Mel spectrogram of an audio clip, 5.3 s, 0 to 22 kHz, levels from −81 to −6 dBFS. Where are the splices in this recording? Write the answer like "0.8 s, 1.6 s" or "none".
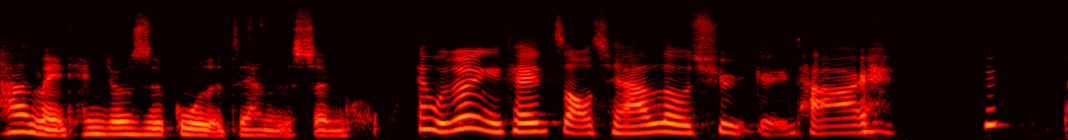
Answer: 2.0 s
